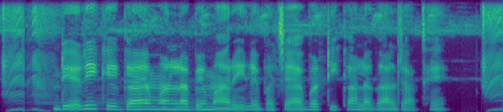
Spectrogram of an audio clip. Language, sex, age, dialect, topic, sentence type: Chhattisgarhi, female, 18-24, Northern/Bhandar, agriculture, statement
